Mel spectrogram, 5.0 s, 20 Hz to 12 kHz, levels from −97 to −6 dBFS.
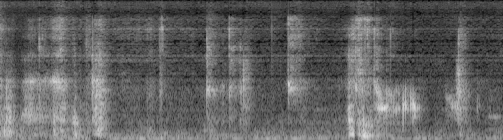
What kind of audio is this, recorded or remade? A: remade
